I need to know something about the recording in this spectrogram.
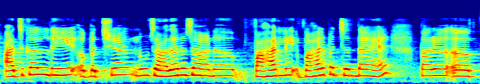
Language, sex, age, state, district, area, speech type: Punjabi, female, 18-30, Punjab, Shaheed Bhagat Singh Nagar, rural, spontaneous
